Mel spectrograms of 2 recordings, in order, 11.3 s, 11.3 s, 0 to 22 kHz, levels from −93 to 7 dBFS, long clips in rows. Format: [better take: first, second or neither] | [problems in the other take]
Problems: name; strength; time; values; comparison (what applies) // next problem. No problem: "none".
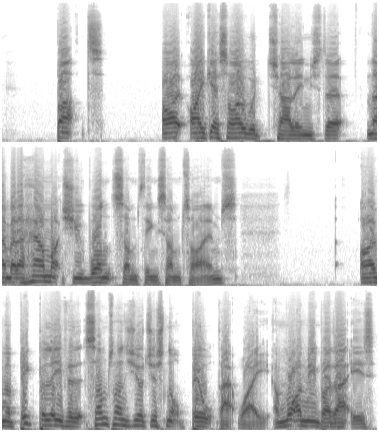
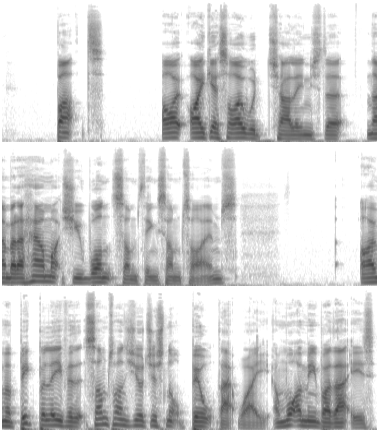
second | distortion; heavy; 13% of the sound clipped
